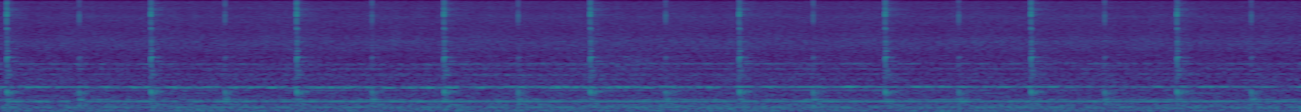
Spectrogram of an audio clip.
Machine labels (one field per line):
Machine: valve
